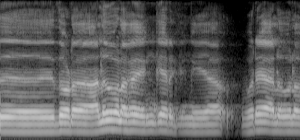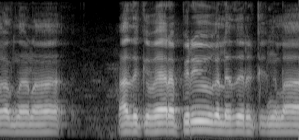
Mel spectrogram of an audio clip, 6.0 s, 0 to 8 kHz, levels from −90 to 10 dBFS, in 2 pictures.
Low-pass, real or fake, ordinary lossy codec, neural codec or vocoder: none; real; none; none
